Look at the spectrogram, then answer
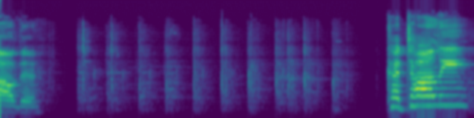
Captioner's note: attendees clapping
